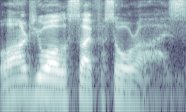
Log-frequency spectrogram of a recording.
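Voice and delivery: character voice, called out loudly down a hall. Voicing a knight greeting the group from afar: loud in-character greeting. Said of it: "Can you lower your tone of voice".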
